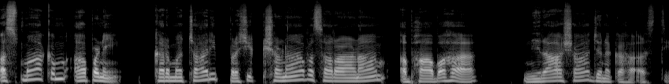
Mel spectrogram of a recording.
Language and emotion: Sanskrit, sad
